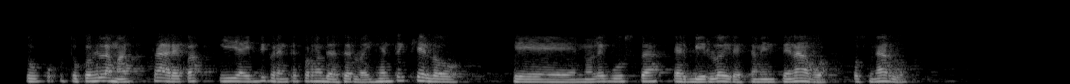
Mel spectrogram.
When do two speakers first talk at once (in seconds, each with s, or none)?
none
